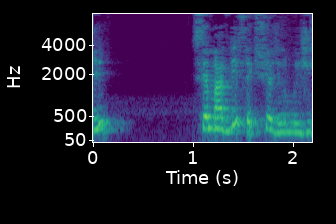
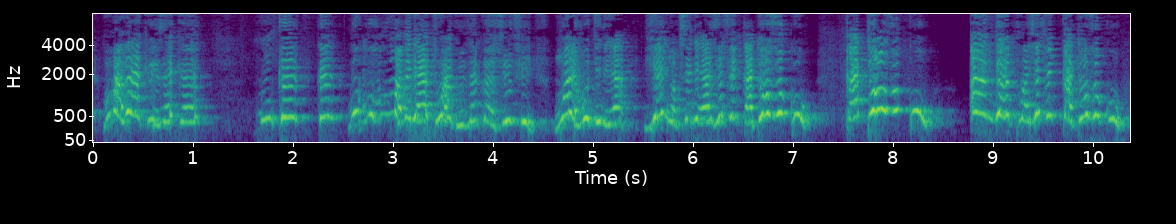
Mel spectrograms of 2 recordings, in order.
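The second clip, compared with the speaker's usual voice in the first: much higher, laughing mock imitation of a man with a thin voice; mocking his rival's high voice; 11 semitones higher than usual. Mocking the rival he calls Whoopi, in a much higher laughing voice. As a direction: parody his squeaky voice while cracking up. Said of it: "Ta voix est trop aiguë".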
